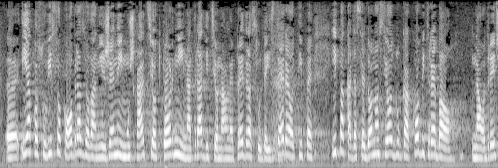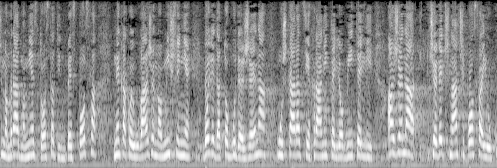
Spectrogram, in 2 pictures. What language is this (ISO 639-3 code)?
hrv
